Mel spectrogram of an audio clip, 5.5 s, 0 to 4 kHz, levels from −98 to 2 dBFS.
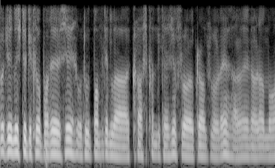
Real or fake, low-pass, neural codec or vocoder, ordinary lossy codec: fake; 3.6 kHz; codec, 44.1 kHz, 3.4 kbps, Pupu-Codec; none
